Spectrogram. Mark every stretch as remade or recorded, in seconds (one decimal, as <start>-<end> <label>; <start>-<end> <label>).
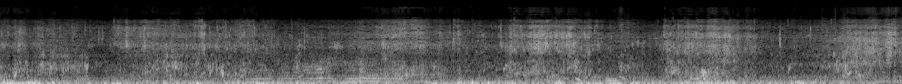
0.0-3.1 recorded; 3.1-4.6 remade; 4.6-9.0 recorded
